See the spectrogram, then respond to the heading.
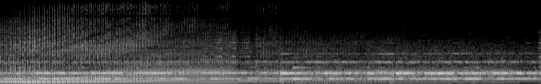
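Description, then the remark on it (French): A motorcycle stopped at a red light beside a van revs its engine loudly twice, its pitch sweeping up and down, then settles into a steady, sustained roar as the bike speeds off when the light turns green. “Le motard fait vrombir le moteur à deux reprises, puis démarre sur les chapeaux de roue dès que le feu passe au vert.”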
